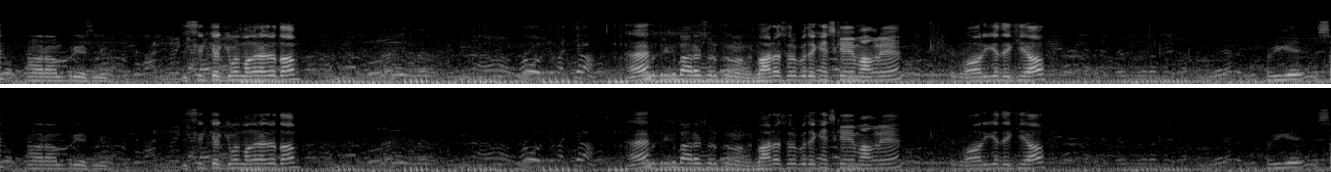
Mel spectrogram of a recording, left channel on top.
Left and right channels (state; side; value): quieter; right; 8.7 dB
